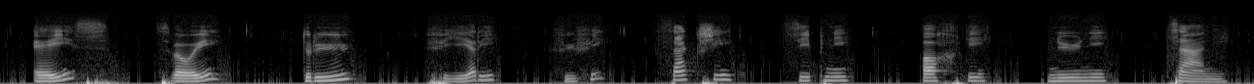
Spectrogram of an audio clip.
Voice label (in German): counting swiss de be; languages; words n phrases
